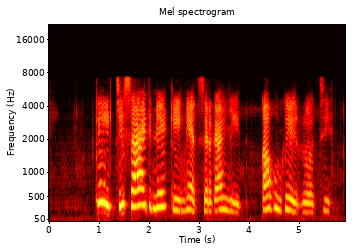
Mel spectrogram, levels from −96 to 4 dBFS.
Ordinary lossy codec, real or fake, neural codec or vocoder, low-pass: none; fake; codec, 16 kHz, 2 kbps, FreqCodec, smaller model; 7.2 kHz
